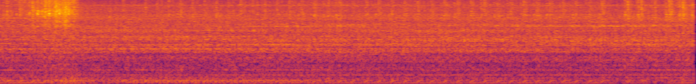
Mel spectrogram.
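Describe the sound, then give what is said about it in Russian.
Car engine running in a dense, continuous low rumble with throbbing pulses, loud and steady throughout with no other sounds. “Утихший было мотор машины взревел, и все пространство вокруг наполнилось кисло-горьким дымом.”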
